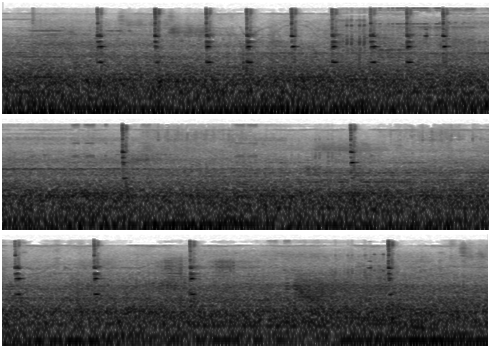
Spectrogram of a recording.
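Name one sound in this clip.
Short menu ticks click as a list scrolls.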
